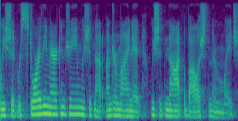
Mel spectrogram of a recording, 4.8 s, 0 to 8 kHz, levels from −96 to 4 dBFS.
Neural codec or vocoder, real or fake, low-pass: none; real; 7.2 kHz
